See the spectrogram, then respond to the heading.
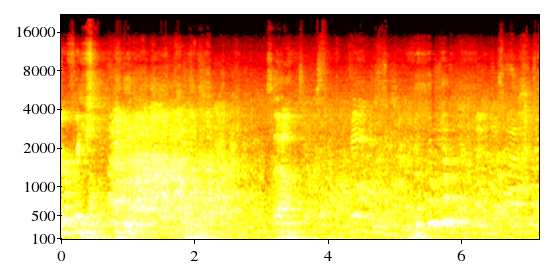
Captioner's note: crowd chattering; crowd laughing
